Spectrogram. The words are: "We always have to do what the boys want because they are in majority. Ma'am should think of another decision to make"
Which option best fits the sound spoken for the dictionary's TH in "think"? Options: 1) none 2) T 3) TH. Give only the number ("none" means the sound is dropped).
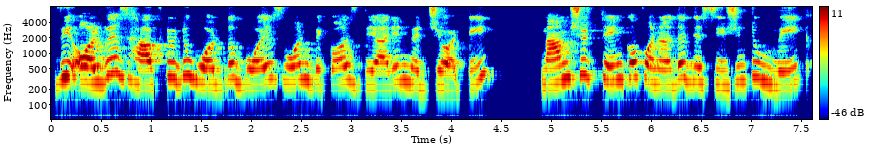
2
